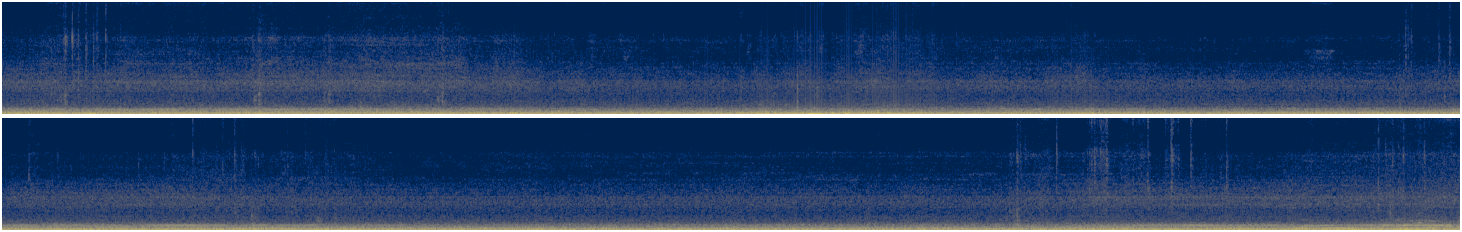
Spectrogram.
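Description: Kobelco hydraulic excavator's diesel engine running steadily under load, heard from the operator's cab, as it digs sand and swings to load a dump truck. The engine swells briefly about eight seconds in.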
